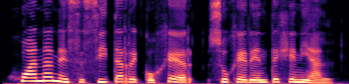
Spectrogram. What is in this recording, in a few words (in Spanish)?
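necesita recoger su gerente, Spanish, female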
